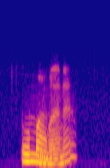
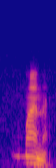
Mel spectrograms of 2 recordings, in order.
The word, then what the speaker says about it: Humana: Bestia Humana? – Humana. – Humana.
